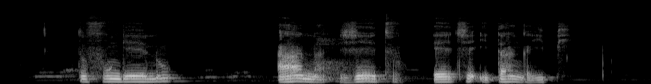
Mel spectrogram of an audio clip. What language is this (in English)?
Chokwe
